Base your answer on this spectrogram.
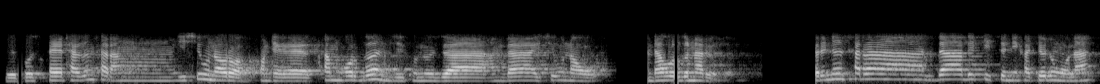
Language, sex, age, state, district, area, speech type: Bodo, male, 30-45, Assam, Chirang, rural, conversation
